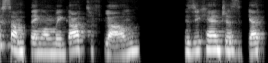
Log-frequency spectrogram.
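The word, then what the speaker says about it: Flåm: Called the Flam Railway, Flam, I think is how they say it.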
